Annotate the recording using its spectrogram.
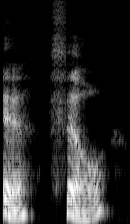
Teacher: my tongue is a little bit lower and it's a lax sound rather than a tense sound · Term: lax I vowel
